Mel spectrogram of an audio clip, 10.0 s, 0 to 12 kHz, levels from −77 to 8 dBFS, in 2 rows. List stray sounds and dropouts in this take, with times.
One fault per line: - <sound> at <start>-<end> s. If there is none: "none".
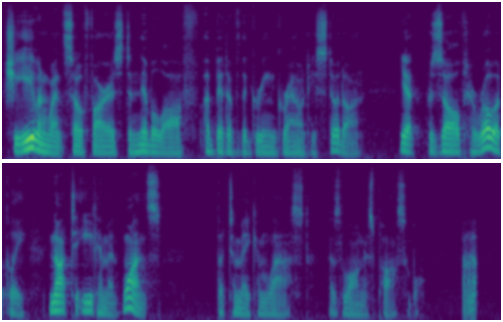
- laugh at 9.6-9.7 s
